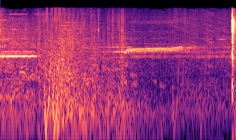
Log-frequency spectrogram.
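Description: Ink splatters and sprays with wet bursts.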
